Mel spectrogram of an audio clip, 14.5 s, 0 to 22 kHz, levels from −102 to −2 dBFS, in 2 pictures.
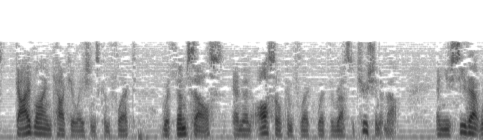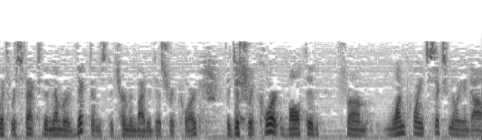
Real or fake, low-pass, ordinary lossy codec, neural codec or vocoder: real; 7.2 kHz; MP3, 48 kbps; none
